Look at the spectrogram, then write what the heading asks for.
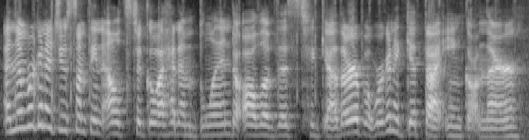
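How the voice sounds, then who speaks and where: Bright-voiced woman teaching a craft. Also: medium pitch, lively intonation, quick pace. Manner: chatty, explains each step as she works. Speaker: card-making demonstrator. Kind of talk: casual step-by-step craft tutorial. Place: craft desk, indoors.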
